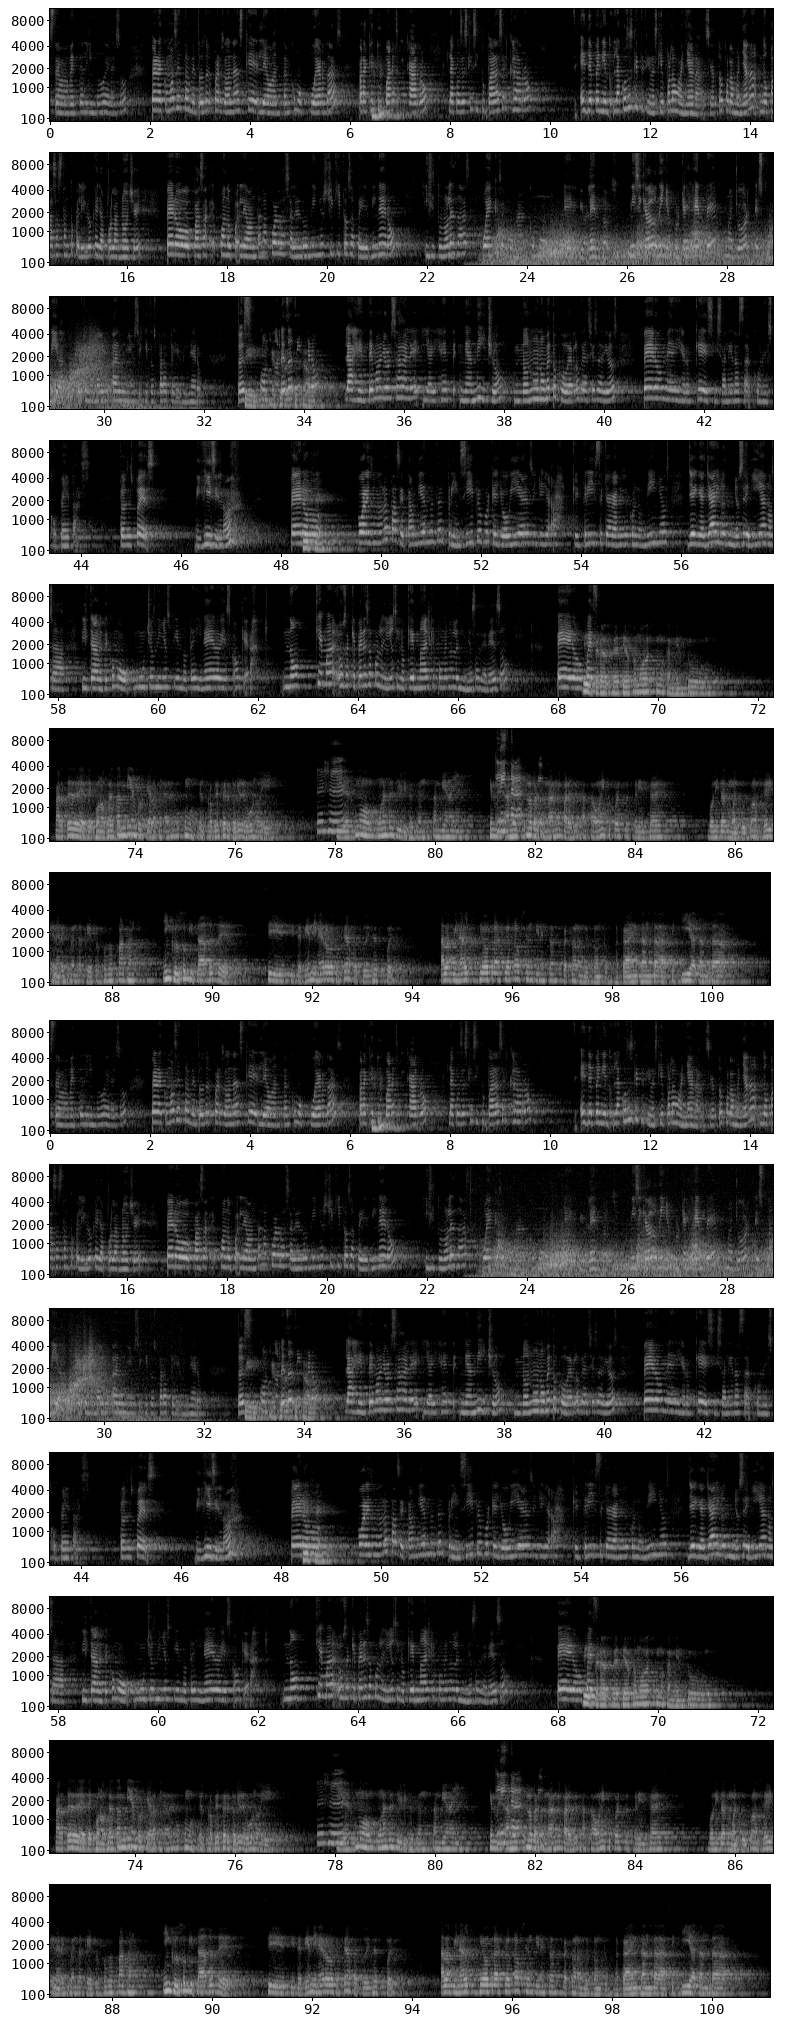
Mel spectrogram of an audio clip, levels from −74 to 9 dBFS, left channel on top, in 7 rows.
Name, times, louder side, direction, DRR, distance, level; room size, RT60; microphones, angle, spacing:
voice 1, 0.0-5.8 6.2-7.6 8.0-9.7 10.6-21.4 21.9-25.8 26.1-32.0 32.7-33.8 34.1-34.3 34.8-40.4 40.8-44.1 44.8-45.5 46.3-47.2 48.2-48.8 49.5-55.8 56.1-62.0 62.5-67.0 68.0-68.8 77.6-78.3 81.2-81.8 82.1-82.2, left 1 dB, 15° left, 9 dB, 1.0 m, -30 dB
sound 1, 22.7-31.6, right 1 dB, 55° right, 3.9 m, -32 dB
voice 2, 32.8-33.7 34.0-34.2 48.4-48.9 68.5-71.1 72.4-76.8 78.0-80.5 81.1-84.6 85.5-88.5 89.0-90.4 91.1-93.7 94.6-97.9 98.2-100.3, equal, 5° right, 2 dB, 1.2 m, -29 dB
24.5 x 19.0 x 8.1 m, 2.4 s
head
